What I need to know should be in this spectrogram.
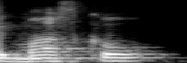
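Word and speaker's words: MoSCoW: also there something called the mosco framework which is mscw but we say mosco so we can pronounce it right so the mosco means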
